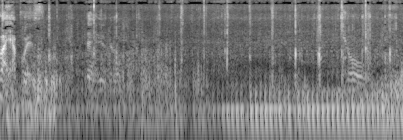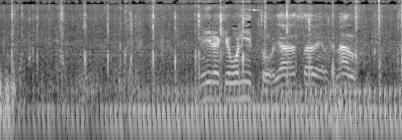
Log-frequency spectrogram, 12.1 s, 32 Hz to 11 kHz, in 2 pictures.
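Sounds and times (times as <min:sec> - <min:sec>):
hooves clopping on dirt road: 0:00.0 - 0:12.0
motorcycle engine pulsing: 0:00.0 - 0:12.0.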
